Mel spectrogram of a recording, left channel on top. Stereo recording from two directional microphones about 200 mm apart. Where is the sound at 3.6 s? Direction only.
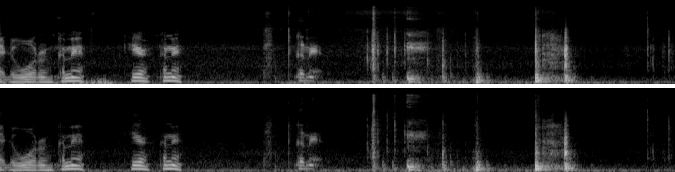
30° right (ahead or behind).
